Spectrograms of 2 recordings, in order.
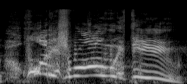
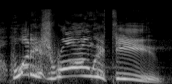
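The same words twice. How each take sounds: First: High, loud, slow shout of disbelief; mock-outraged yell; incredulous shout. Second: High, slow, loud disbelieving question; a bit of mock disbelief from the crowd; incredulous onlooker. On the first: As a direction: throw the question right back at them. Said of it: "I wanna look back at them and go". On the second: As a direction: ask it like they think you've lost it. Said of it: "they look at me and they go".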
